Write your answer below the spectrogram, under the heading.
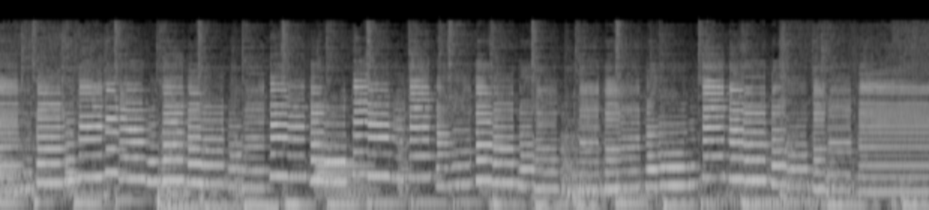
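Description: Alto saxophone playing a fast bebop eighth-note phrase over a jazz backing of bass and drums, ending on one long held note near the end.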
